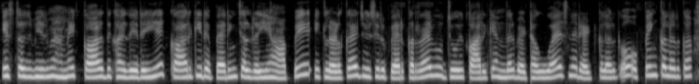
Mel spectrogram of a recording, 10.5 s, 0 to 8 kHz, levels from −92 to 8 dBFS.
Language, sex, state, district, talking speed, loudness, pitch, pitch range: Hindi, female, Maharashtra, Sindhudurg, 235 wpm, -17 LUFS, 265 Hz, 245-290 Hz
